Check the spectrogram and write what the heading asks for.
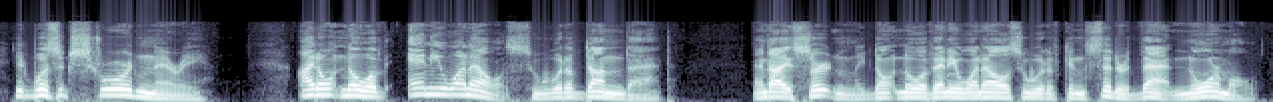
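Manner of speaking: usual speaking voice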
